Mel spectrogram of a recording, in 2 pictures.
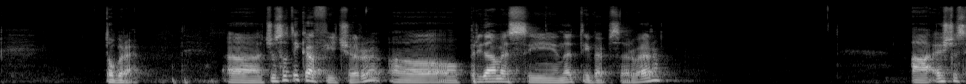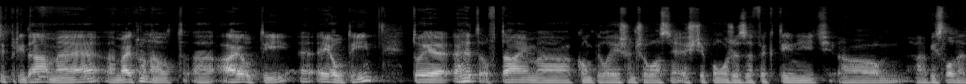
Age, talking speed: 30-49, 90 wpm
